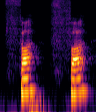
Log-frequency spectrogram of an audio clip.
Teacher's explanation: You're making a narrow constriction with your lower lip and your upper teeth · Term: labiodental fricative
